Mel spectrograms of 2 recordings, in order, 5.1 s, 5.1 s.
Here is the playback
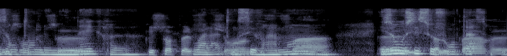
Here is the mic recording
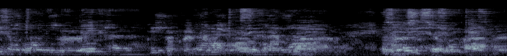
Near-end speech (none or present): none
